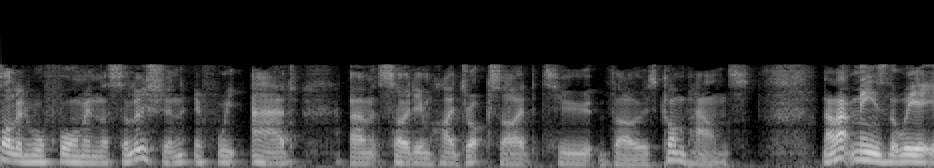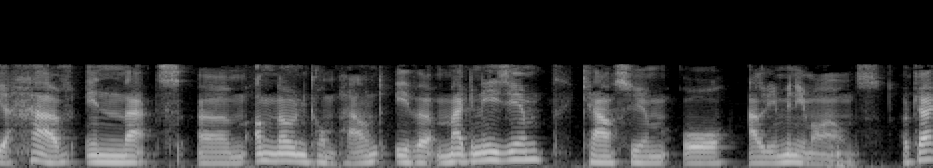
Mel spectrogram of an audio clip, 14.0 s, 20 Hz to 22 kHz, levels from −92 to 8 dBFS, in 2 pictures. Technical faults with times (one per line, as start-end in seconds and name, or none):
none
